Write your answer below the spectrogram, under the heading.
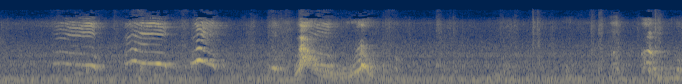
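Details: Three-week-old puppies playing rowdily at six in the morning: a few high, sweeping yips and squeals, some rising then falling, in scattered bursts with quieter gaps and a low background rumble.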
